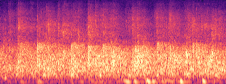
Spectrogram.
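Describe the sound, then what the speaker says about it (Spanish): Audience applause for a poet after a reading of his poems at a literary session, a continuous, fairly loud wash of clapping with no letup. "un aplauso más para el maestro Banín, por favor."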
